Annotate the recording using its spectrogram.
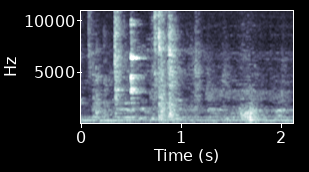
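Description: Light handling sounds of a mug on a kitchen counter, a few faint knocks, over a steady low hum.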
